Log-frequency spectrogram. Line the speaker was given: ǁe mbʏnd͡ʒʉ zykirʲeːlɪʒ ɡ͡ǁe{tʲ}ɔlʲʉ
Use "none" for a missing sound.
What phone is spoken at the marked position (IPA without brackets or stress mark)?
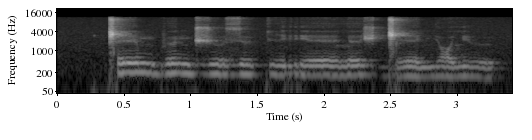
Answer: nʲ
